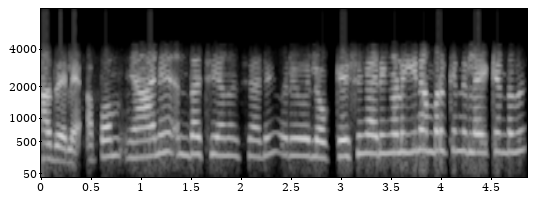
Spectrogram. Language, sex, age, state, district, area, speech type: Malayalam, female, 18-30, Kerala, Thrissur, urban, conversation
